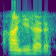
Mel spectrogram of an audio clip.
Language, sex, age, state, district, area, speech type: Punjabi, male, 45-60, Punjab, Gurdaspur, rural, conversation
